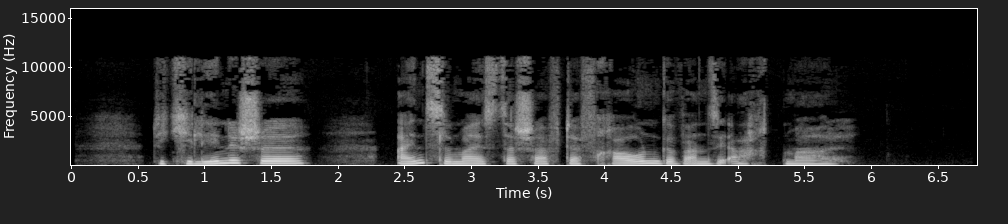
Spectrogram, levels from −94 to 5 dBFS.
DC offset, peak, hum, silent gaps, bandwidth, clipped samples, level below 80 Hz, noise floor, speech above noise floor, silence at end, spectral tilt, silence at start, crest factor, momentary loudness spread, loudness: under 0.1%; -4 dBFS; none; none; 11.5 kHz; under 0.1%; -68 dBFS; -80 dBFS; 60 dB; 1 s; -5 dB/octave; 0.65 s; 18 dB; 14 LU; -21 LUFS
